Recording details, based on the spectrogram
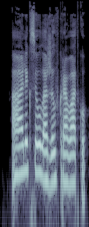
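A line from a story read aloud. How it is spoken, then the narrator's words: Forced cheerful tone. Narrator (Russian): сообщил фон Сьедентент весело, но глаза его не смеялись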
